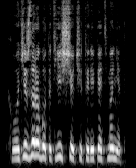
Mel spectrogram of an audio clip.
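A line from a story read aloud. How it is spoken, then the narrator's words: Amused snort. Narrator (Russian): хмыкнул он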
